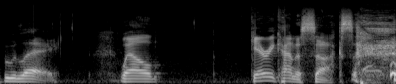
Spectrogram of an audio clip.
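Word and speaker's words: bulette: Gary Gygax once in an article said that the correct pronunciation, despite bullet having two T's and an E, is pronounced boulet.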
